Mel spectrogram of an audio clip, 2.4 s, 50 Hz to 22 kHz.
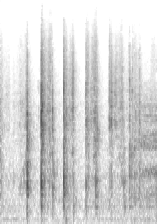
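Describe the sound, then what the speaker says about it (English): A pack of playing cards is shuffled during a 27 card magic trick, with about six quick riffling bursts in a row, close and crisp, each a short flurry of flicking card edges. "Ask them to shuffle the cards they've chosen."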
